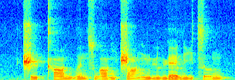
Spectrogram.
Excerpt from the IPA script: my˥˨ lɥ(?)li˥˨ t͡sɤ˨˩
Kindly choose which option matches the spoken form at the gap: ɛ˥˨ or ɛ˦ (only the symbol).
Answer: ɛ˥˨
